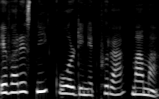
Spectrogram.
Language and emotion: Bodo, neutral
